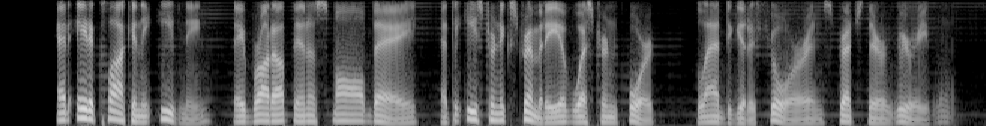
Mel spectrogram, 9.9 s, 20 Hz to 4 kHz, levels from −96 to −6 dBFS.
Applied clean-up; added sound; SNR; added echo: neural separator model SepFormer WHAMR!.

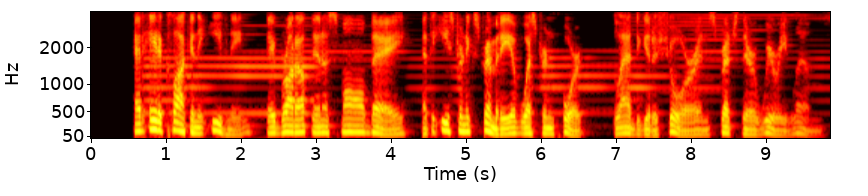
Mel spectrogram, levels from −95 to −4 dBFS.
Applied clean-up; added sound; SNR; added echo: classical method WPE with log-MMSE.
